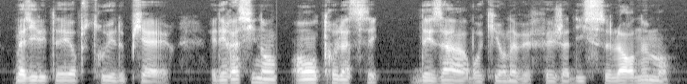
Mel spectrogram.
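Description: A natural reading voice is heard. Its intonation is fairly even.

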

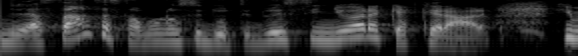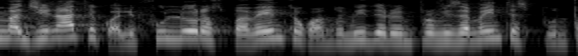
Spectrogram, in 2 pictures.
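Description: A natural reading voice comes through with ordinary pitch variation.

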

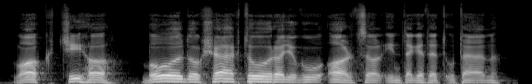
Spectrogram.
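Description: The reading voice sounds natural. Pitch moves up and down by an ordinary amount.

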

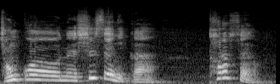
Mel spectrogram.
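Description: Noticeable noise is present in the background. A man's voice comes through it. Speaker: live stream co-host. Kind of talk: casual live political talk show. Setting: live stream broadcast.

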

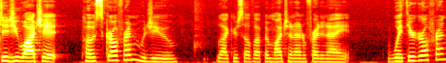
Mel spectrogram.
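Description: A woman with an American accent uses a plain, everyday voice, fairly low in pitch, with ordinary pitch variation at a moderate pace. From Chicago. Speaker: cinematographer and documentary filmmaker. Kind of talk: casual chat.

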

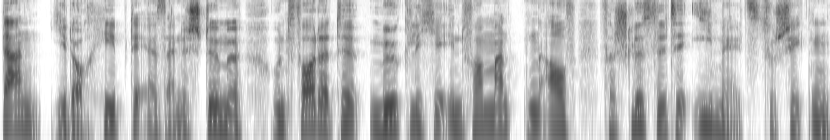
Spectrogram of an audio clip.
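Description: In a very clean recording with a silent background and a dry, close sound with no echo, a man with a medium pitch and a slightly mellow tone speaks at a fairly slow pace with lively intonation.

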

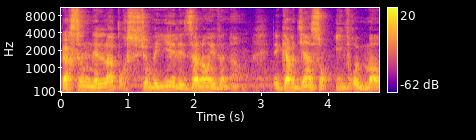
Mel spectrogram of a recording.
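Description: A natural reading voice is what comes through here.

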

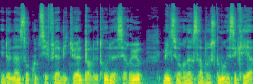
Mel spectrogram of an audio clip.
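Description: Here, text is read aloud. The delivery sounds natural.

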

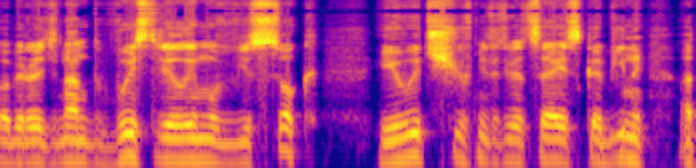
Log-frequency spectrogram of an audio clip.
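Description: The delivery is a natural reading voice. Its intonation stays fairly even.

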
